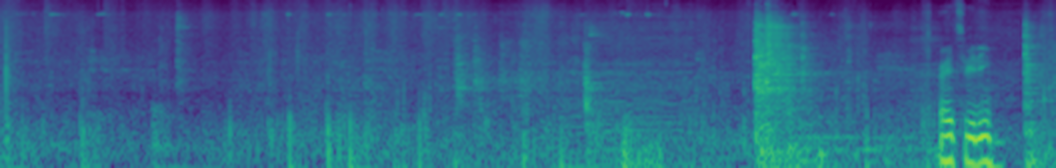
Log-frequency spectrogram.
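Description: Footsteps rustle through straw.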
